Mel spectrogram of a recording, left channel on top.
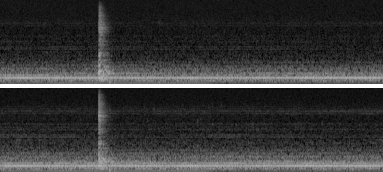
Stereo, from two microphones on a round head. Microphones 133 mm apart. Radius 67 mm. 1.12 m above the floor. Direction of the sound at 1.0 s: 60° right (ahead or behind).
